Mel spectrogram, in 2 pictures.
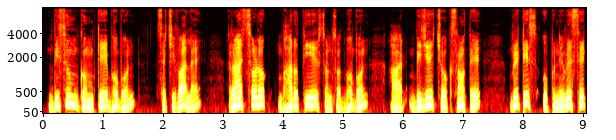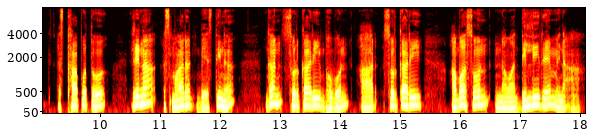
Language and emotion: Santali, neutral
